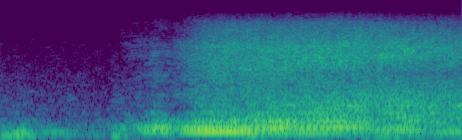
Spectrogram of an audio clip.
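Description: A motor vehicle's engine swelling up about half a second in and then slowly fading.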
